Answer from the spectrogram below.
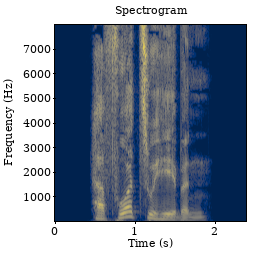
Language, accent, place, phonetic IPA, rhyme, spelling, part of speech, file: German, Germany, Berlin, [hɛɐ̯ˈfoːɐ̯t͡suˌheːbn̩], -oːɐ̯t͡suheːbn̩, hervorzuheben, verb, De-hervorzuheben.ogg
- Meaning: zu-infinitive of hervorheben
